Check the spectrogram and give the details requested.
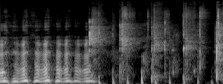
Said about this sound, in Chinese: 来宾掌声鼓励一下。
